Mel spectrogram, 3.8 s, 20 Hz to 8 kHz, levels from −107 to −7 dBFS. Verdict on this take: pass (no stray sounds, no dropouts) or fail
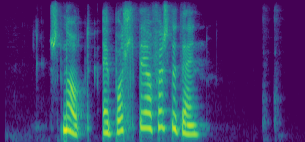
pass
